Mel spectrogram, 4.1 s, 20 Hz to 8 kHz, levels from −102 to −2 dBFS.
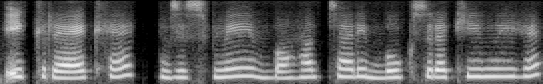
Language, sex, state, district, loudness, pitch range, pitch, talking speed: Hindi, female, Chhattisgarh, Raipur, -17 LUFS, 255-285 Hz, 270 Hz, 145 wpm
